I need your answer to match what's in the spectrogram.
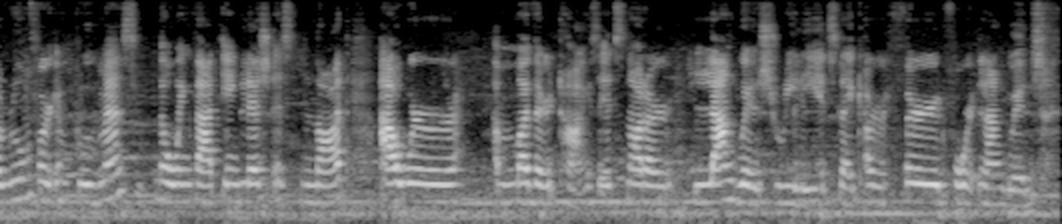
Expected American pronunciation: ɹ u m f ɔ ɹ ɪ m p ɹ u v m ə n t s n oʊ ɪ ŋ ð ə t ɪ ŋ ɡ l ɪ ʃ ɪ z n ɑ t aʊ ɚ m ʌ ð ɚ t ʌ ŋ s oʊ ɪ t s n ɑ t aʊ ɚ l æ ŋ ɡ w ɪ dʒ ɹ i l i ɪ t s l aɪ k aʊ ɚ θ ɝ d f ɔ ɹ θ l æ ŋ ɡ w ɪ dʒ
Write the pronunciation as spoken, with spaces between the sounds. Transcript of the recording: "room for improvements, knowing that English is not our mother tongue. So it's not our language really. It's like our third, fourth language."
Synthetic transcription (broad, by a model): ɹ u m f ɔ ɹ ɪ m p ɹ u v m ə n t s n oʊ ɪ ŋ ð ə t ɪ ŋ ɡ l ɪ ʃ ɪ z n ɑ t aʊ ɚ m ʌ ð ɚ t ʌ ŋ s ɪ t s n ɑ t aʊ ɚ l æ ŋ ɡ w ɪ dʒ ɹ i l i ɪ t s l aɪ k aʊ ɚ θ ɝ d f ɔ ɹ t l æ ŋ ɡ w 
